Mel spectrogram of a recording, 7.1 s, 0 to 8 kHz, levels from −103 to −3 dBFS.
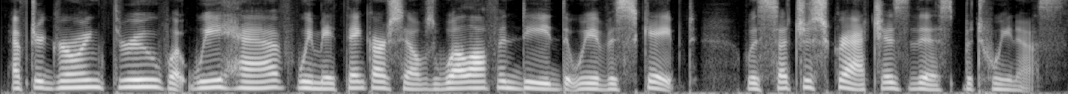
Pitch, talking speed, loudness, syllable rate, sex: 185 Hz, 210 wpm, -18 LUFS, 4.8 syllables/s, female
